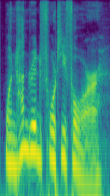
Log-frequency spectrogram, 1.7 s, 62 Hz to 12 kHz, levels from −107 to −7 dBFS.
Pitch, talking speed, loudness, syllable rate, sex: 150 Hz, 145 wpm, -18 LUFS, 4.9 syllables/s, male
